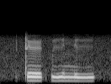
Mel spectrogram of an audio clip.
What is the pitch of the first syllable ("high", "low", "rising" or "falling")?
high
